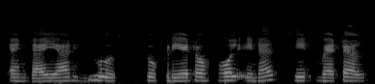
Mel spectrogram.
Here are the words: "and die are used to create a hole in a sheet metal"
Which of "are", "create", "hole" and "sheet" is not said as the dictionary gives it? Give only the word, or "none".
sheet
